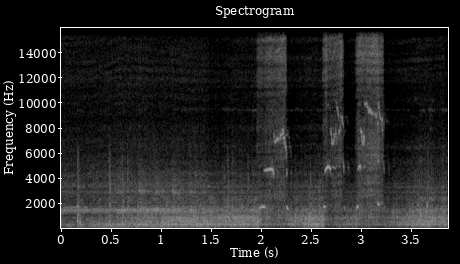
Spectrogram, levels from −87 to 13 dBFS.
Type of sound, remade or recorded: recorded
